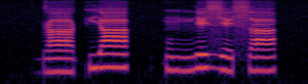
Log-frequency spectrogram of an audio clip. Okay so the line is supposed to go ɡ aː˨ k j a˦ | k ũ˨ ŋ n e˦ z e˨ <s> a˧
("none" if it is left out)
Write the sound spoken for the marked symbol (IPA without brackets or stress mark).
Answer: s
